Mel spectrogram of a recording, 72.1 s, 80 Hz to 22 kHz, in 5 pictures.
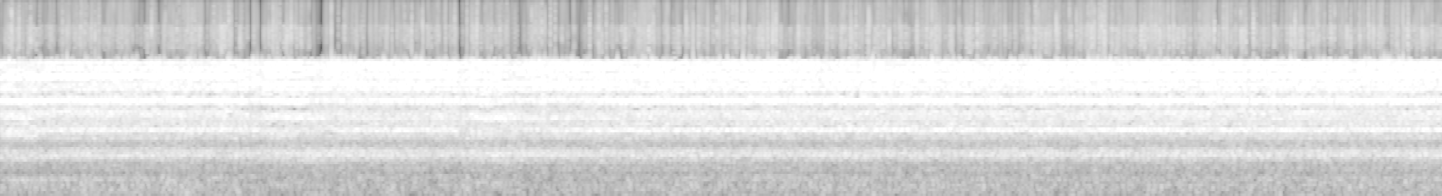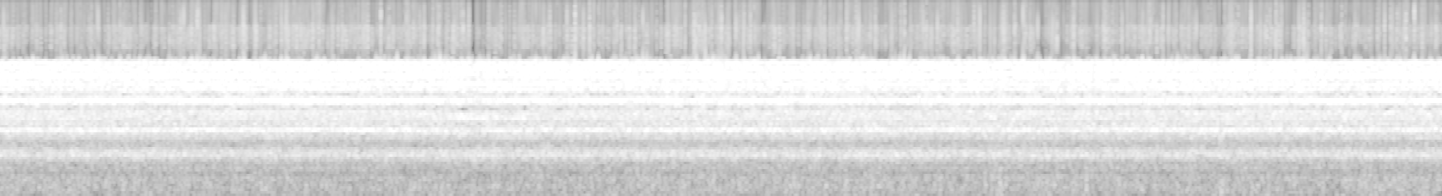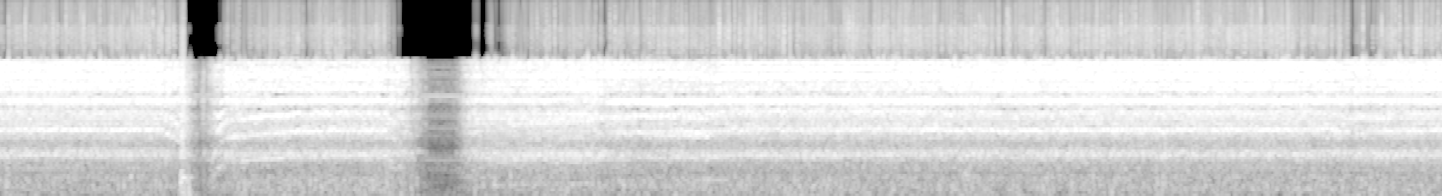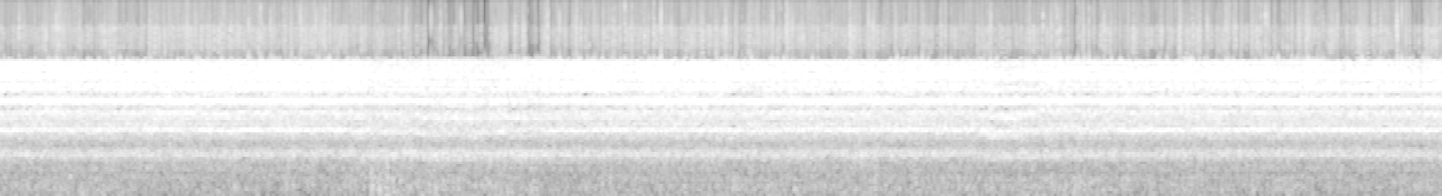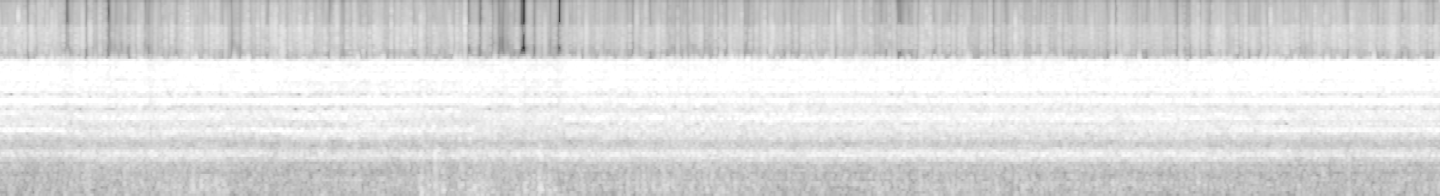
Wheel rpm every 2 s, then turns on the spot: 230, 230, 230, 230, 230, 230, 230, 230, 230, 230, 230, 230, 240, 230, 230, 180, 140, 200, 230, 230, 230, 230, 230, 230, 220, 230, 230, 230, 230, 220, 220, 220, 210, 210, 210, 230.
32-34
